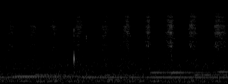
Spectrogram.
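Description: Stiff, nearly dry paintbrush scrubbing back and forth over the edge of a gilded tray frame, laying on dark shading: faint, quick scratchy strokes, about four or five a second.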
